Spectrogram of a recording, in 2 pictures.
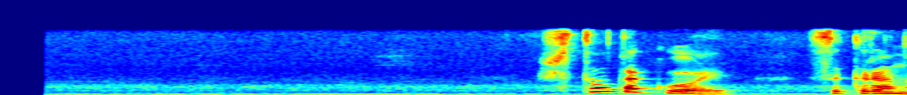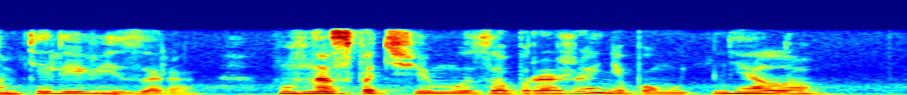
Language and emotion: Russian, positive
